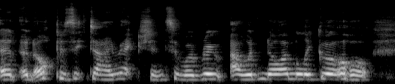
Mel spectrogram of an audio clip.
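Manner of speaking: ordinary delivery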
